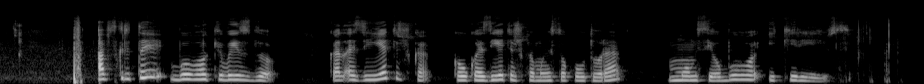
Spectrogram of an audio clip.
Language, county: Lithuanian, Vilnius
